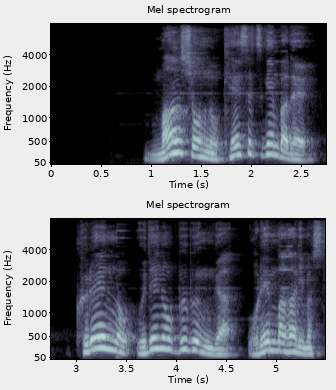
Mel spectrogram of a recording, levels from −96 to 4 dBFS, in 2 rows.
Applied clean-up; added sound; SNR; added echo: neural mask model DeepFilterNet 3.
